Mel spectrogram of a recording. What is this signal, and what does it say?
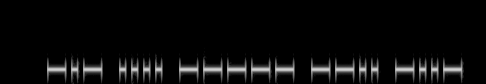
Morse code, heard as a keyed tone, about 20 wpm, 700 Hz. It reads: KH0ZX
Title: USA Call Signs - 5 Characters - Repeated 3x - 20wpm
